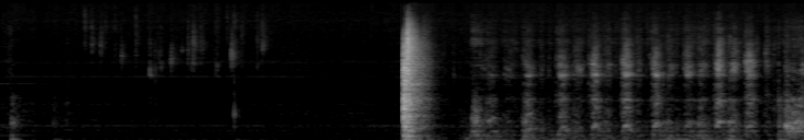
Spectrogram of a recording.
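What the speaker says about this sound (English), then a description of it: "I'm gonna pass it through a fine sieve so we get this super silky smooth texture" Roasted vegetable soup is worked through a fine sieve after a sharp clatter, followed by a run of soft, rhythmic scraping and wet rubbing strokes close by, with no talk.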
